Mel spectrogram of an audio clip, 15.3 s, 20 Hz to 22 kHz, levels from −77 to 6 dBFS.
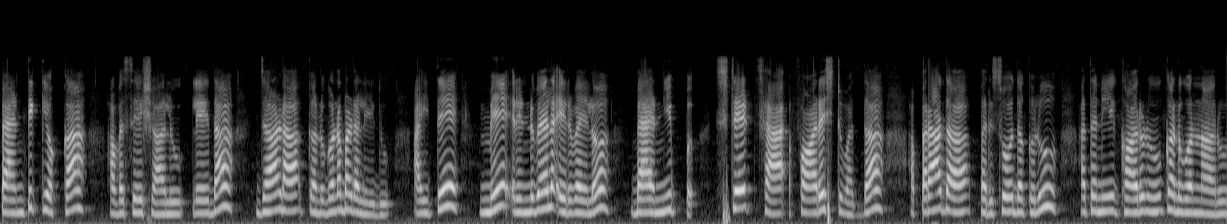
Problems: constant background noise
